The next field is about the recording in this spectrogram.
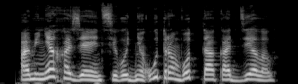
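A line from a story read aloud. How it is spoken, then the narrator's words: House spirits shouting. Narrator (Russian): кричали домовые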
